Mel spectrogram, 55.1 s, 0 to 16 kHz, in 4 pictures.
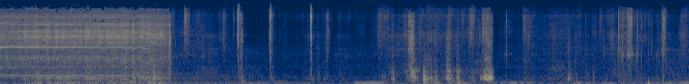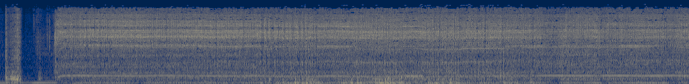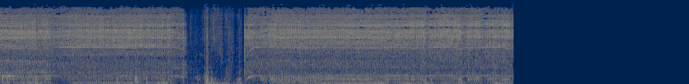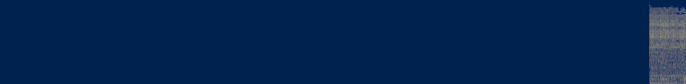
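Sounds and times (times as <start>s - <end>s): drill scrubbing rust off metal: 0.0s - 3.5s, 14.8s - 31.4s, 32.4s - 37.8s, 54.4s - 55.0s.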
